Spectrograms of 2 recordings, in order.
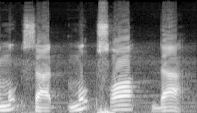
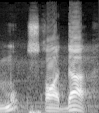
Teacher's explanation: اب دیکھیں، میم پیش حمزہ مو، صاد زبر صو، صاد جو ہے یہ حروف مستعلیہ میں سے ہے، اس کو پر کر کے پڑھنا ہے، جبکہ دال جو ہے یہ حروف قلقلہ میں سے ہے، اس کو ابھار کے پڑھنا ہے۔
